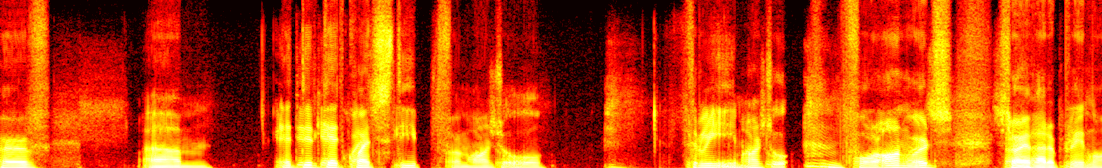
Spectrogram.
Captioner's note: clears throat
